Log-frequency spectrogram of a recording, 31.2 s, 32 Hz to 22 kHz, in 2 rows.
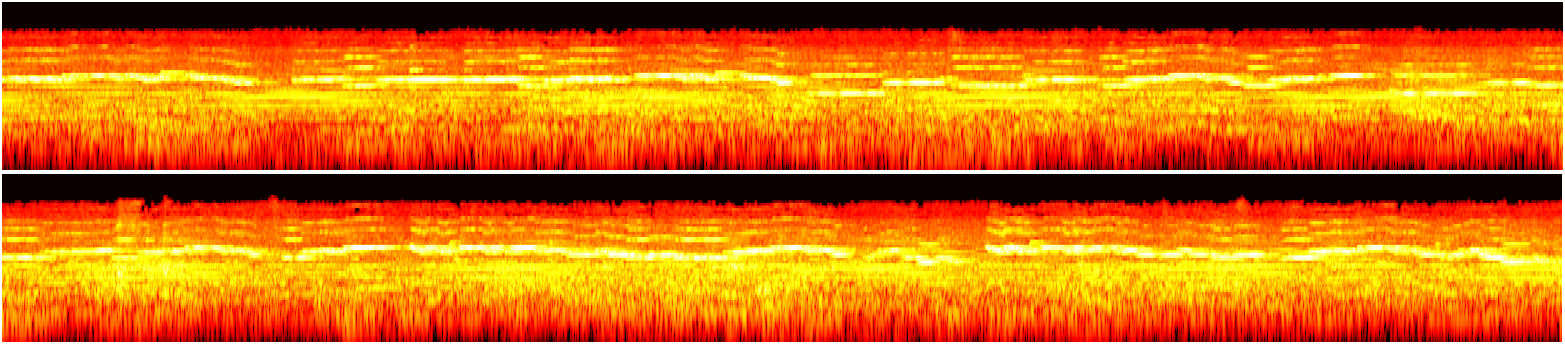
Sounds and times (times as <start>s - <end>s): Flute: 0.0s - 31.2s.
